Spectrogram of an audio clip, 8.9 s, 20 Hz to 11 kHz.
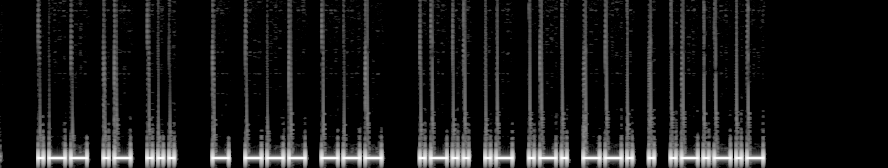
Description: Morse code, heard as a keyed tone, about 22 wpm, 700 Hz. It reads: WAS TOO LARGE.
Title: Sentences from Top 1000 Words - Review Part 1 - 22wpm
